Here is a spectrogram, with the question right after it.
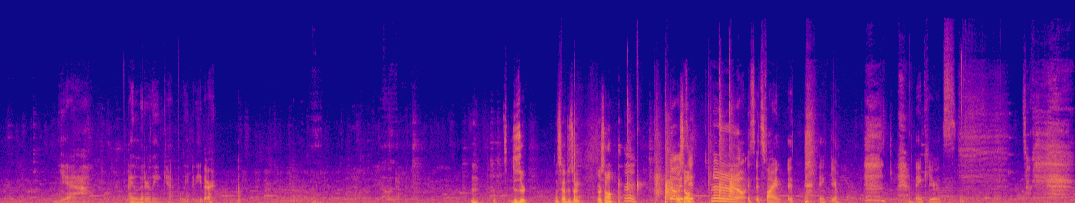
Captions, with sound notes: Yeah, I literally can't believe it either! Desert! Let's have dessert. Garcon! [snapping fingers] [clapping] Garcon! No, no, no. It's fine. Thank you. Thank you. It's okay.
